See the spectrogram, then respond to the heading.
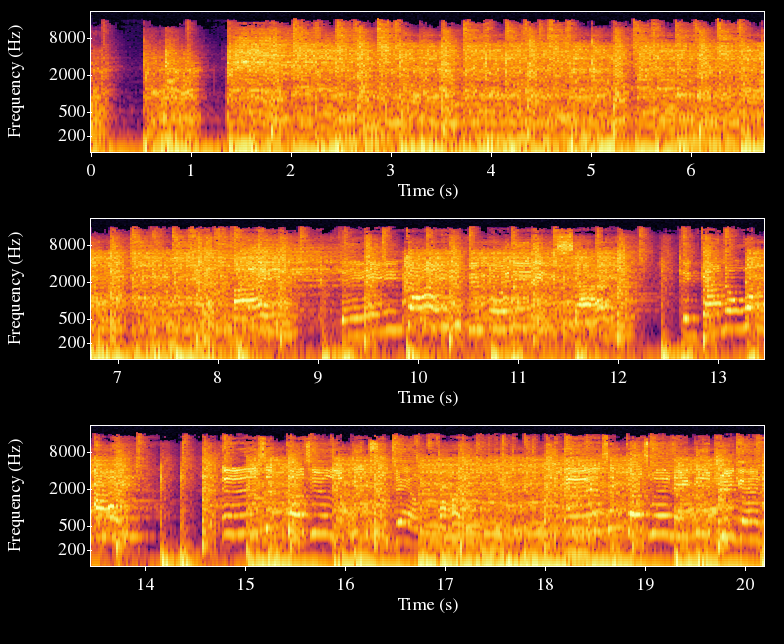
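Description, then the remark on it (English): A full-band song plays loudly and continuously on a radio broadcast, with a heavy, steady bass line under busy guitars and rhythmic percussion, the mix staying dense from start to finish. “this is …. You make me say no.”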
